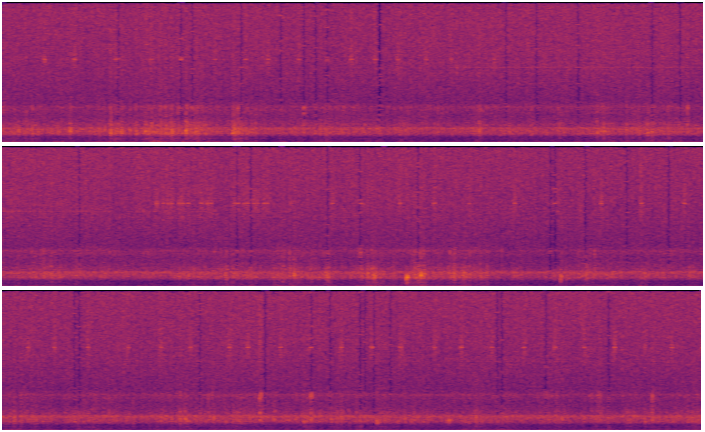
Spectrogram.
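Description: A car engine hums steadily from inside the vehicle.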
